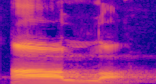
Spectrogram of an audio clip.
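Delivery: "আল্লাহ" with the opening a drawn out long; stretched alif. Shown as a demonstration. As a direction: pull the first a of "আল্লাহ" long, as a wrong demo. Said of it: "মানে আলিফটা কি করে? টানে।".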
